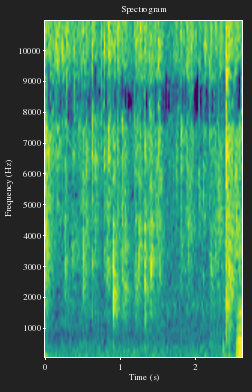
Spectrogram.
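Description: Weak, thin stream of water running through the inlet line into a household electric water heater, a steady soft hissing flow with slight fluctuations and no talking.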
